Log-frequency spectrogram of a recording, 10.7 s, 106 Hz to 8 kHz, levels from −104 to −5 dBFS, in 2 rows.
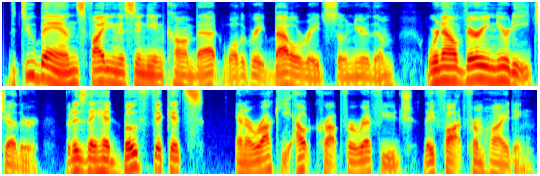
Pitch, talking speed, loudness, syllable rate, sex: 100 Hz, 215 wpm, -19 LUFS, 5.4 syllables/s, male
